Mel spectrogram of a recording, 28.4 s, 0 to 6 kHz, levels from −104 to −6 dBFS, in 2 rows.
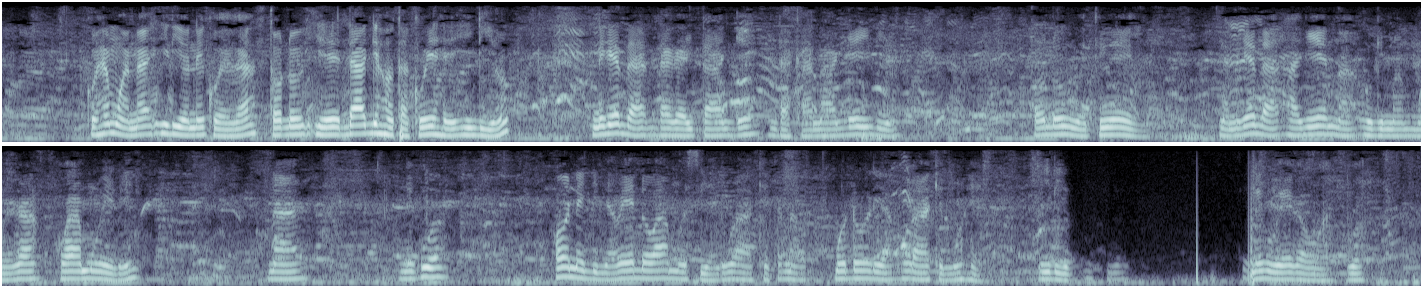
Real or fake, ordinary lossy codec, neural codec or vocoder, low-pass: real; MP3, 32 kbps; none; 5.4 kHz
